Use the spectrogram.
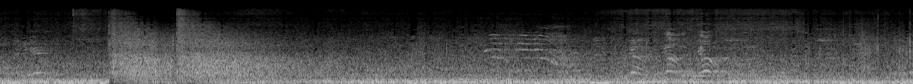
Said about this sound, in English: He just shoots the man. The man's dead. He just shot a man to death right there on the street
